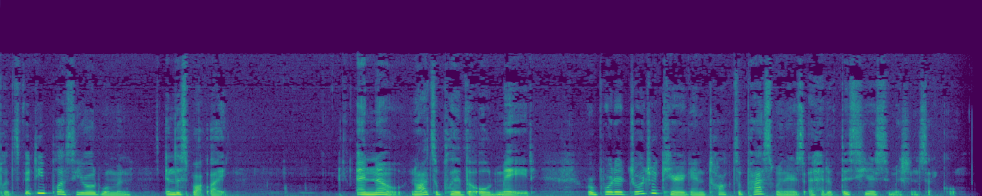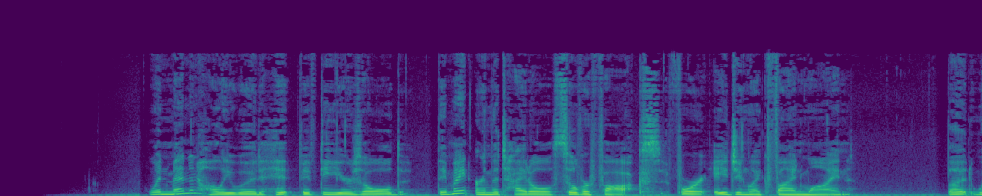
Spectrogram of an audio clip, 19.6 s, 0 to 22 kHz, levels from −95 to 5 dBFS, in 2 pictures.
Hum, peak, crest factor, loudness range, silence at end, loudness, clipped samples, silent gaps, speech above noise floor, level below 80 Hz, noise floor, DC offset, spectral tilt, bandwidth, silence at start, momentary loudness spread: none; -6 dBFS; 16 dB; 6 LU; 0 s; -22 LUFS; under 0.1%; 9.80-10.23 s; 45 dB; -58 dBFS; -66 dBFS; under 0.1%; -6 dB/octave; 16.5 kHz; 0 s; 10 LU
